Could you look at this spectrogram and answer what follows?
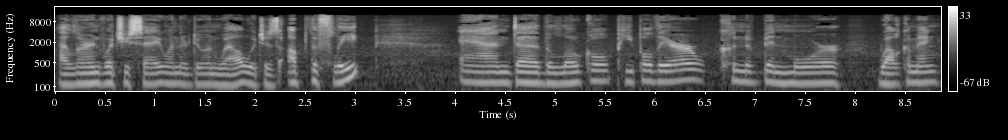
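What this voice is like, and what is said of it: Strained, worn voice. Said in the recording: “as you might be able to hear from my voice, I was hooting and hollering”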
